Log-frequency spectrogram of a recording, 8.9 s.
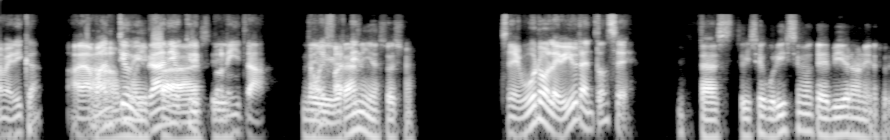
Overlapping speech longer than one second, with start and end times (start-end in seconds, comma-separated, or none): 0.8-2.4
